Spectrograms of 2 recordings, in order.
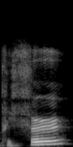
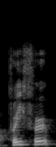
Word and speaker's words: prefer: Ou un verbe de deux syllabes, on appuie sur la deuxième, c'est plutôt rare. Il y a par exemple prefer, on dit pas prefer, occur, refer, des choses comme ça.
